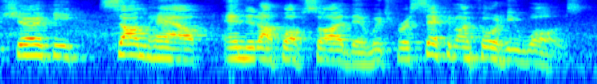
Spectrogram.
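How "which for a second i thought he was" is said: ordinary talk, nothing marked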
